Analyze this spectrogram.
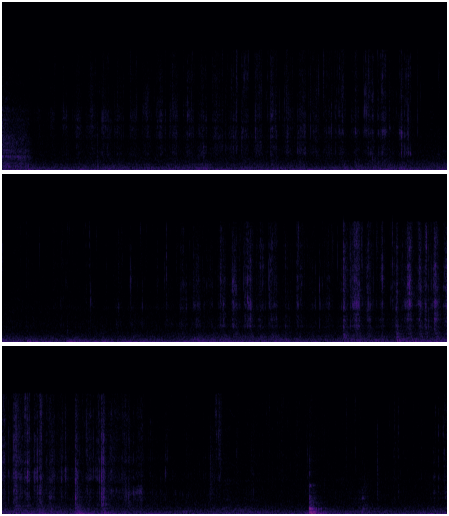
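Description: Faint scraping and rubbing of a kitchen knife working between the skin and flesh of a sea bream fillet on a wooden cutting board as the skin is taken off. There is one short sharp sound near the end.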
